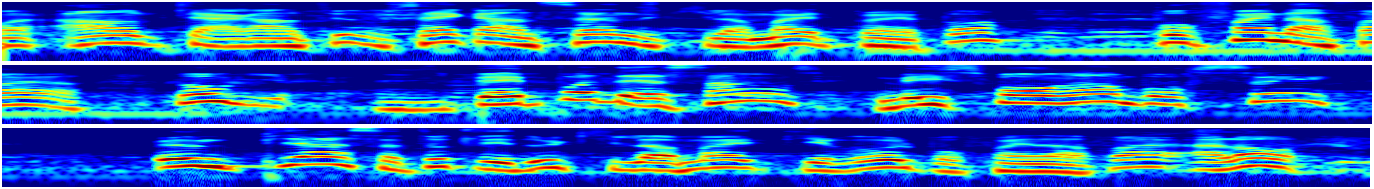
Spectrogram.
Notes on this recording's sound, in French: En direct du Salon de l'auto de Montréal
